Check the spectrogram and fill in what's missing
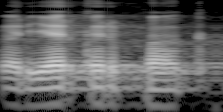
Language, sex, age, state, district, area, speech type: Goan Konkani, male, 18-30, Goa, Quepem, rural, spontaneous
